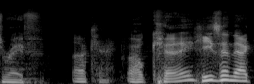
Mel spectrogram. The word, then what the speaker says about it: Ralph: it Rafe is it Rafe fines yes it's pronounced Rafe okay okay he's in that conclave movie which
